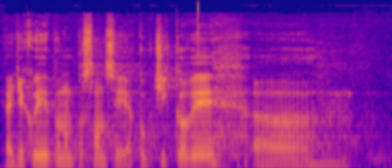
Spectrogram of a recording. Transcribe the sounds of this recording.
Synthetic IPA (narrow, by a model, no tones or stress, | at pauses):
jaːɟɛkujɪpanuposlant͡sɪjakupt͡ʃiːkovɪ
